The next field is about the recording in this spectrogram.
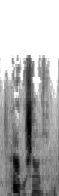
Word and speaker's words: Habersack: Did I say the name right? – Habersack. – Habersack, that's what I said.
